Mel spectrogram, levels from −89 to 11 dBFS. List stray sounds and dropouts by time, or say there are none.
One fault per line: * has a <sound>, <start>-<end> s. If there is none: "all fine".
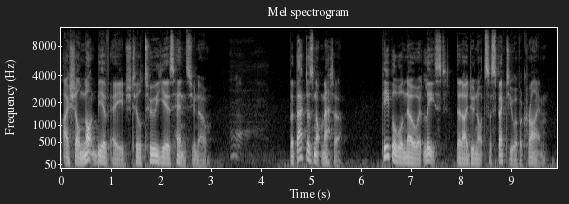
* has a sigh, 3.4-4.2 s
